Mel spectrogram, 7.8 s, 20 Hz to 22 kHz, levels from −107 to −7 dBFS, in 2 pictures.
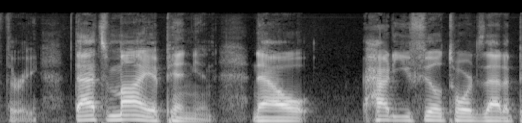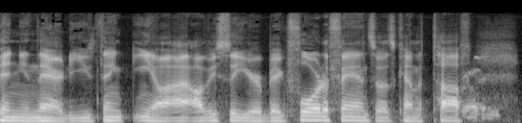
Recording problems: none

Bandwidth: 14 kHz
